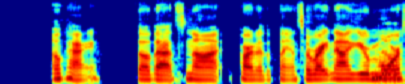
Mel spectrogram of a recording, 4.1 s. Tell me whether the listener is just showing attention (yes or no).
yes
